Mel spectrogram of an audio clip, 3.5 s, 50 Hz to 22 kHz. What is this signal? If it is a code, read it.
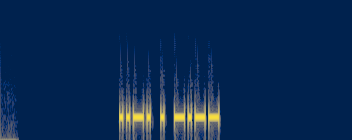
Morse code, heard as a keyed tone, about 36 wpm, 700 Hz. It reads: FEY
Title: USA Call Sign Postfixes - 3 Letters 35wpm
